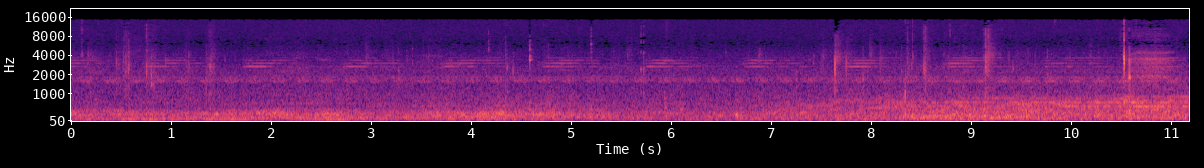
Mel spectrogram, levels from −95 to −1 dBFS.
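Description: No technical faults are audible.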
